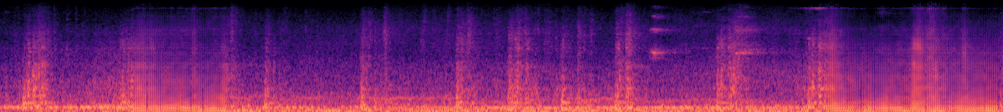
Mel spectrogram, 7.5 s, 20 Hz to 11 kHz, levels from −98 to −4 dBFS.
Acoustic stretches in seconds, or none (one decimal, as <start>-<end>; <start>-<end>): 0.0-1.0; 1.7-6.2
